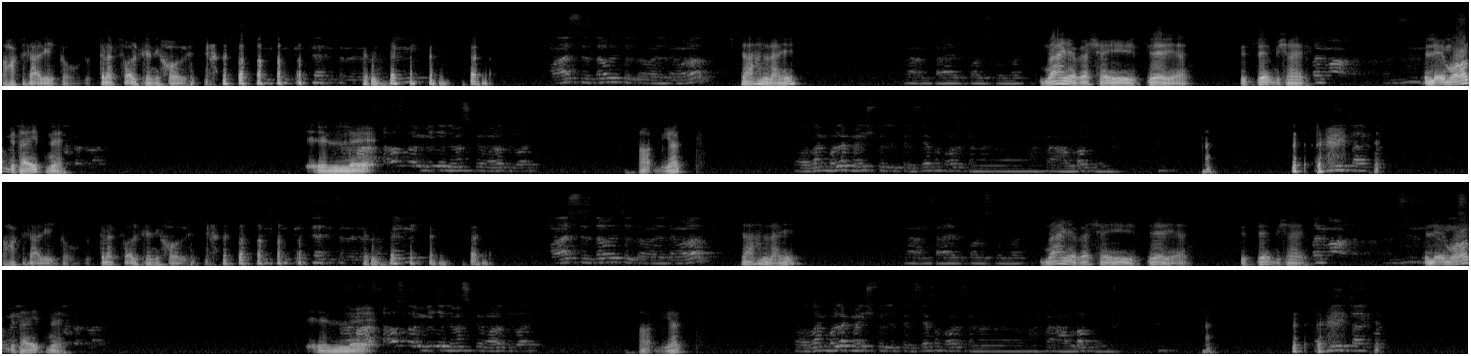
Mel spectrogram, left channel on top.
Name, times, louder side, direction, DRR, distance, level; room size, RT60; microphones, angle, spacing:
voice 1, 0.0-2.2 3.7-4.0 4.7-4.8 7.4-8.0 10.4-11.9 12.4-13.1 14.2-15.3 17.7-18.4 21.0-21.5 26.7-26.8 27.8-28.1, left 6 dB, 70° left, 0.3 m, -26 dB
voice 2, 2.6-4.2 5.5-7.2 9.0-10.2 12.9-14.9 15.3-15.7 18.0-20.1 22.6-25.9 26.2-26.4 27.8-28.5, equal, 20° right, 2.2 m, -44 dB
5.2 x 3.9 x 2.3 m
head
